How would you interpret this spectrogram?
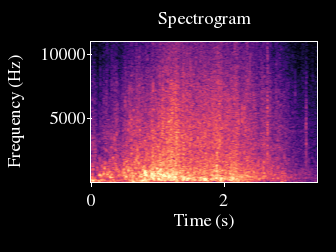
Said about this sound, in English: playing underwater hockey.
